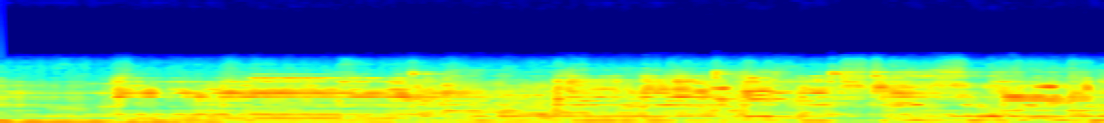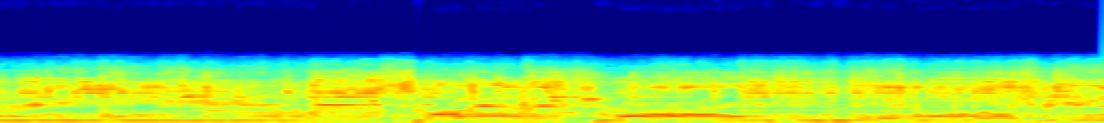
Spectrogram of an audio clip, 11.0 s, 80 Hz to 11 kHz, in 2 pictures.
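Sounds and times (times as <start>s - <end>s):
bending guitar notes: 0.0s - 11.0s
live rock band playing: 0.0s - 11.0s.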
